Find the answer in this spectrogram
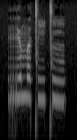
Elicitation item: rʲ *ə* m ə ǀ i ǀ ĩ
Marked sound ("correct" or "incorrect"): correct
